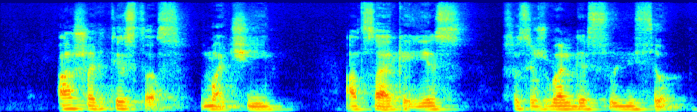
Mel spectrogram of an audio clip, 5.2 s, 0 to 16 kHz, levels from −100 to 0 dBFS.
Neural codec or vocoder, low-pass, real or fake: codec, 44.1 kHz, 3.4 kbps, Pupu-Codec; 14.4 kHz; fake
